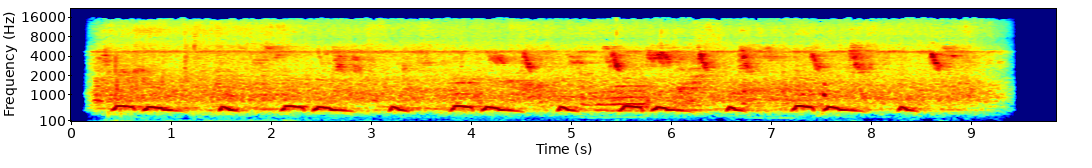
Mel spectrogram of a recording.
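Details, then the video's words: A dove cooing: soft, low hooting coos in a steady run of short notes, about one every second or two, while other birds chirp faintly and high behind it. "Dove Sounds"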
